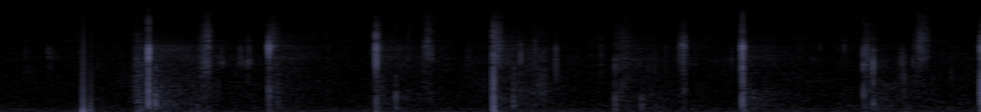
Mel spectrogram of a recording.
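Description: Footsteps of a woman walking, heard as many quiet, crisp taps at a fairly even pace with a faint background hiss.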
